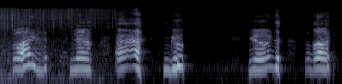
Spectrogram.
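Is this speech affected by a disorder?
Yes: cerebral palsy; severe, cannot walk, feed or dress self; limited speech.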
